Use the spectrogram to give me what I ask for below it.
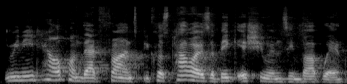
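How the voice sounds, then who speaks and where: A woman's voice: deep voice, expressive, fairly quick. Woman hosting an online summit. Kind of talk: casual chat on a video call.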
